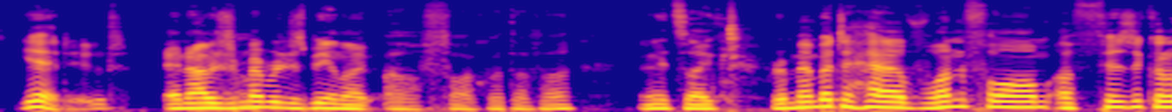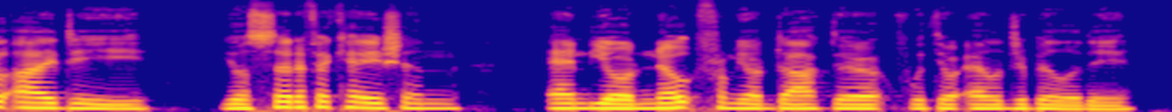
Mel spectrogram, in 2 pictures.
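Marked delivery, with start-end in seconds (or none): 3.8-11.5 imitated robotic computer voice. Recounting the vaccination instructions they heard, in a computer voice. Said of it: "computer voice".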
